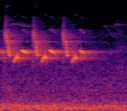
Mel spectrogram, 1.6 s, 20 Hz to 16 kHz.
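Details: Singing bird repeating a high whistled phrase three times, about every 0.4 seconds, each starting with a steep falling sweep and ending in a short steady whistle; soft low rumble underneath.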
